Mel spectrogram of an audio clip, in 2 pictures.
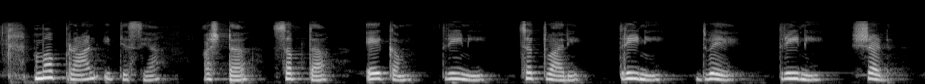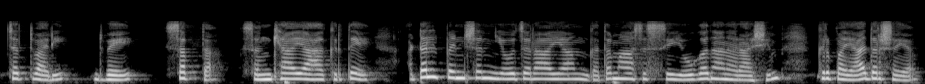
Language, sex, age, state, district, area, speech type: Sanskrit, female, 18-30, Tamil Nadu, Coimbatore, urban, read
